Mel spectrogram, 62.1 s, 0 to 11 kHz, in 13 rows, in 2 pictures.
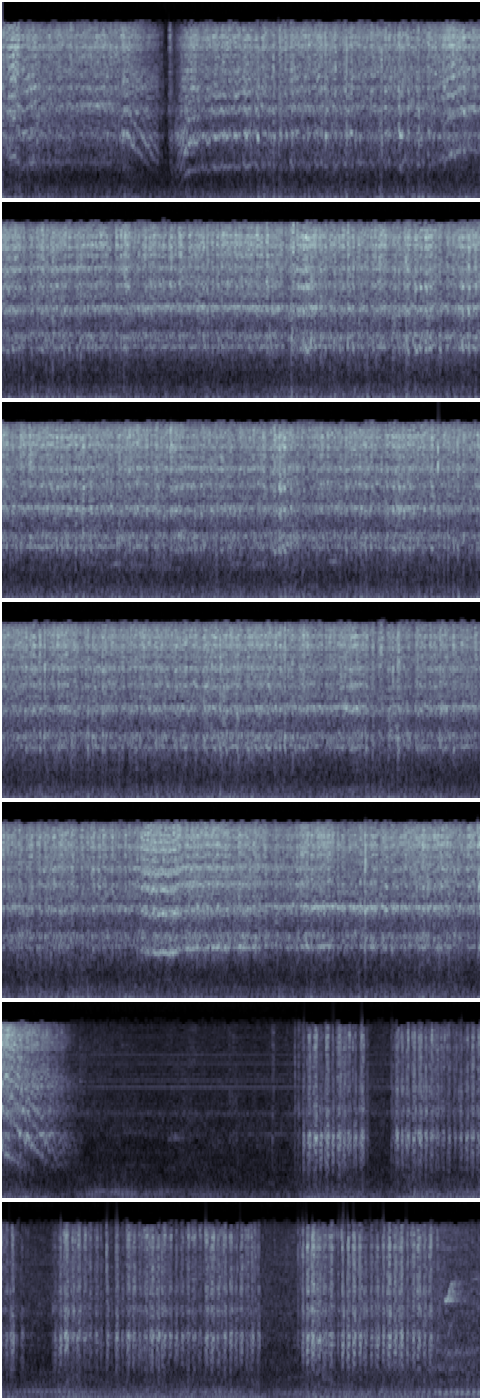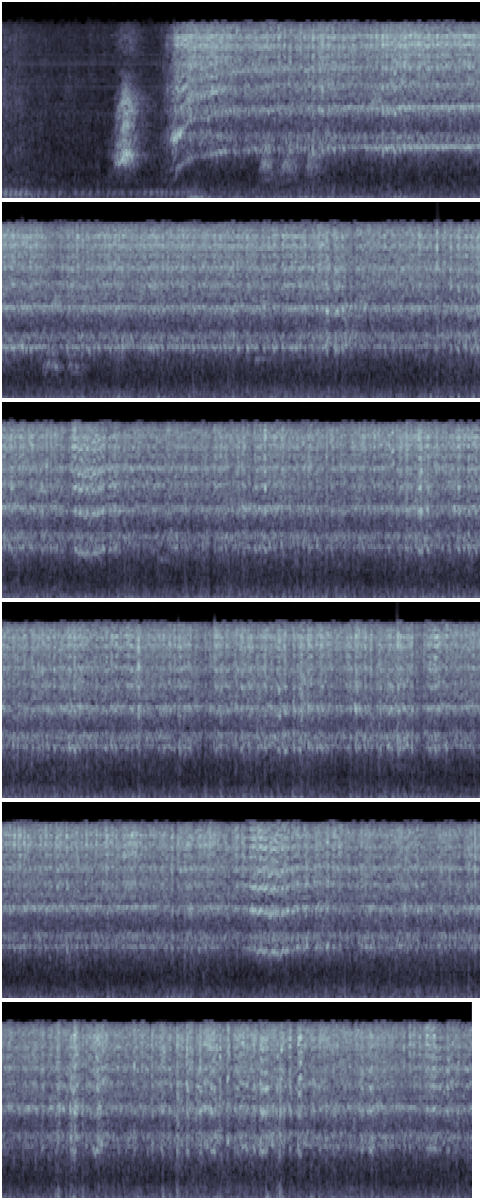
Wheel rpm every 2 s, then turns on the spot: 140, 130, 200, 230, 230, 230, 230, 230, 230, 240, 230, 220, 40, 10, 20, 20, 20, 40, 220, 230, 230, 230, 230, 230, 230, 240, 230, 230, 230, 230, 230.
26-34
